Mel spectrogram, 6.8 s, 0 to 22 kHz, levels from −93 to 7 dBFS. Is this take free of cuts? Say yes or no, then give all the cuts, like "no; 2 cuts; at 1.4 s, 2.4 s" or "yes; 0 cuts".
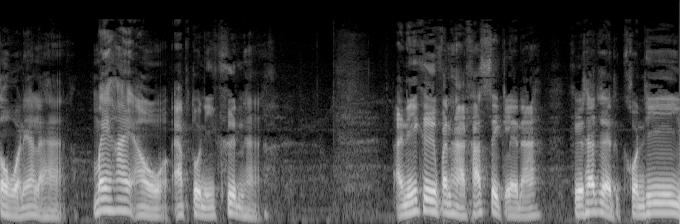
yes; 0 cuts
